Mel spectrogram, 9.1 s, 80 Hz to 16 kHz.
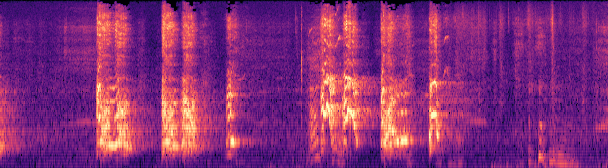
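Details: Pet Staffordshire Bull Terrier named Fudge at play in the sunshine, 26 March 2017, Mother's Day, barking in uneven bursts of single and doubled rough barks, then a quieter whine-like trailing sound.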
